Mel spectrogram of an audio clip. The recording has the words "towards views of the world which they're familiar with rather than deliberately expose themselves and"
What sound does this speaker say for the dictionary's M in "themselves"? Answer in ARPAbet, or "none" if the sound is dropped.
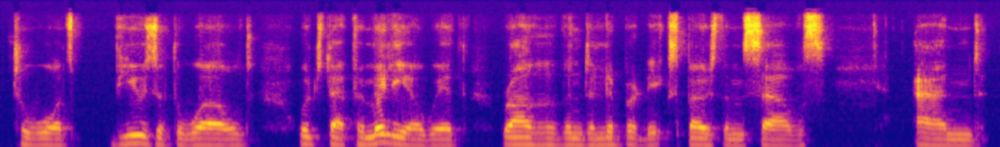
M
